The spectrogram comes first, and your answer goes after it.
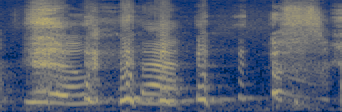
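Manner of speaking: real high laugh into the words; breaking up with laughter. Real, not acted. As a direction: laugh it out and drag the words slowly. Laughing at husband's joke.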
